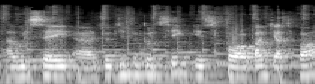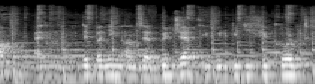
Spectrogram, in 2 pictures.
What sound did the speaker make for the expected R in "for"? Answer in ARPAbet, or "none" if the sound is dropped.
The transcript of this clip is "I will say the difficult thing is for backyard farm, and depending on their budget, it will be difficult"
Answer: R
